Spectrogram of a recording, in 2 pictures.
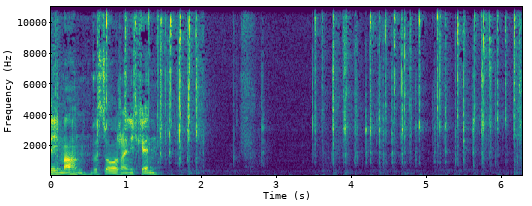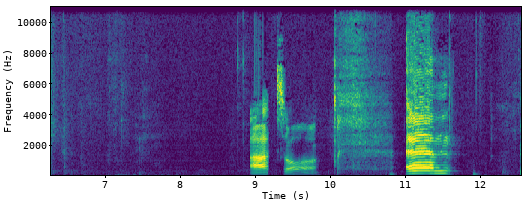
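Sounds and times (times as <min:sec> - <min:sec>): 
speech: 0:00.0 - 0:01.6, 0:09.0 - 0:09.9, 0:10.8 - 0:11.7
typing a chat message on a computer keyboard: 0:00.7 - 0:02.1, 0:02.8 - 0:06.5.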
